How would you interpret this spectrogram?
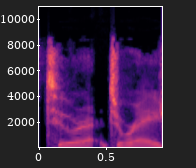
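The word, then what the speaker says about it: Touré: Last time I was like, Tour E-show. But I mean, that's how you spell it, but that's embarrassing. It's not. It's Toure show.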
